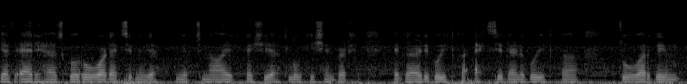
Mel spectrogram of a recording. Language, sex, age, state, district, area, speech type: Kashmiri, male, 30-45, Jammu and Kashmir, Anantnag, rural, spontaneous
